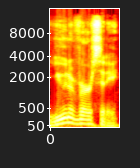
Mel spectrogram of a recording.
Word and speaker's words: university: Those ending in in Asia like university. The stress tends to land on the third syllable from the end. Third from the end. University.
